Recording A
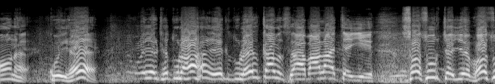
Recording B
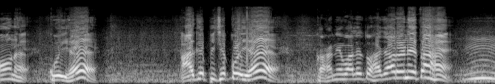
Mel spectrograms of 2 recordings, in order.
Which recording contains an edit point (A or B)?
A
